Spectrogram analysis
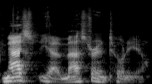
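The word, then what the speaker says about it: Mastrantonio: Mastratan Master. It is funny you say that. It is Mary hard. Elizabeth. Master Antonio.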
